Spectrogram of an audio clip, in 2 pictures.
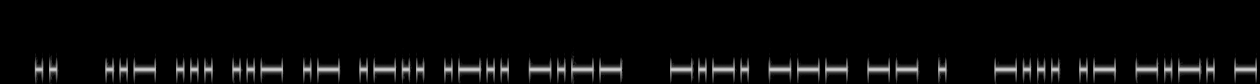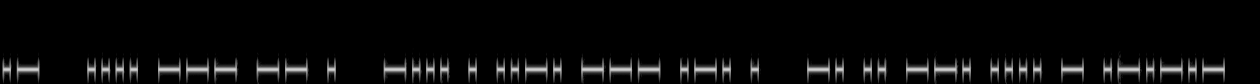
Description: Morse code, heard as a keyed tone, about 17 wpm, 700 Hz. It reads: I USUALLY COME BACK HOME BEFORE NIGHT.
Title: Sentences from Top 1000 Words - Review Part 3 - 17wpm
